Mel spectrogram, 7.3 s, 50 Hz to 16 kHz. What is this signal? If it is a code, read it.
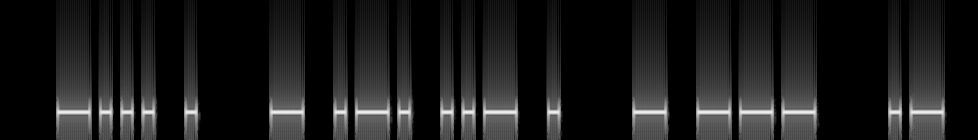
Morse code, heard as a keyed tone, about 16 wpm, 700 Hz. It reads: BE TRUE TO A
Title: Sentences from Top 1600 Words 15wpm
